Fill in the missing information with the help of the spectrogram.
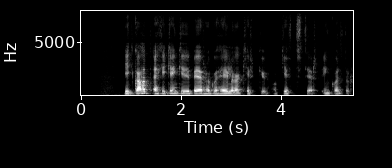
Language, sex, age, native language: Icelandic, male, 50-59, Icelandic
